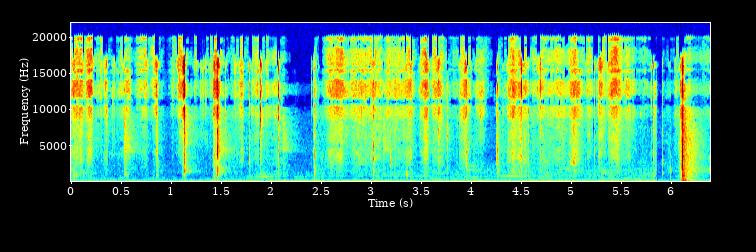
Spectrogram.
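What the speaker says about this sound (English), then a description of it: "Let me shuffle the deck up." A deck of trading cards is shuffled by hand during a card game, giving a soft, steady riffle and rubbing with a few sharper snaps, close and quiet, with no talk.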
